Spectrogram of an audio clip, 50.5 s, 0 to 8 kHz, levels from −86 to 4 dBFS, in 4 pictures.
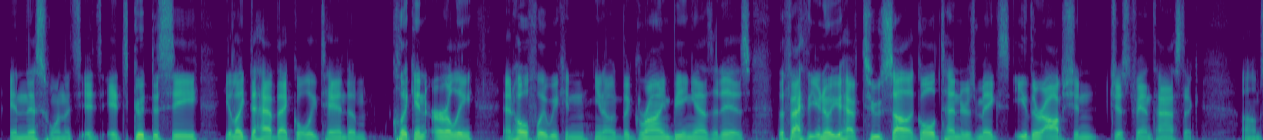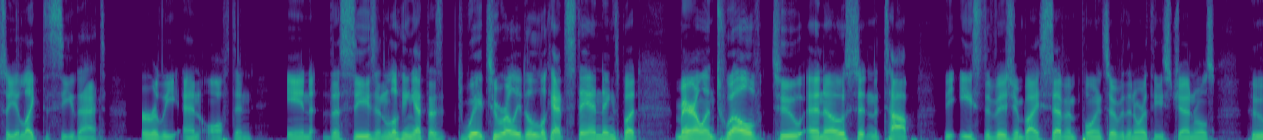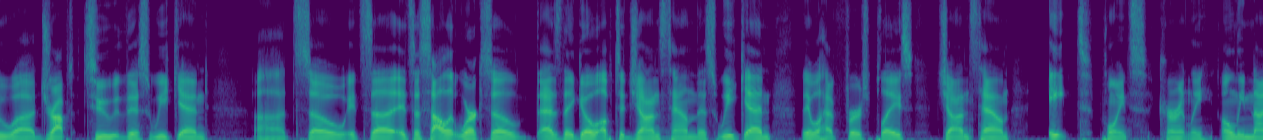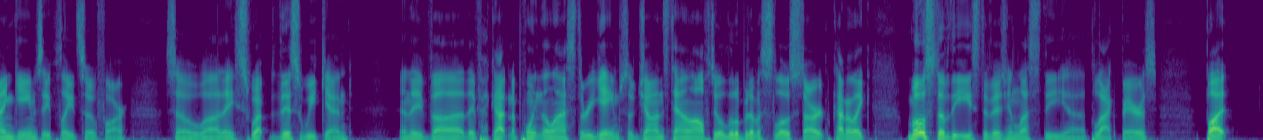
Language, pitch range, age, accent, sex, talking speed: English, 95-120 Hz, 20-39, American, male, 195 wpm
